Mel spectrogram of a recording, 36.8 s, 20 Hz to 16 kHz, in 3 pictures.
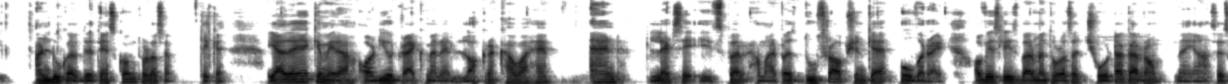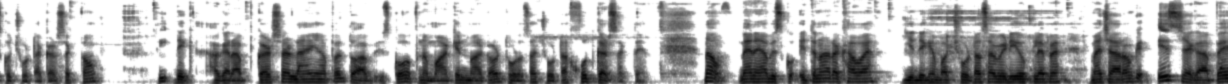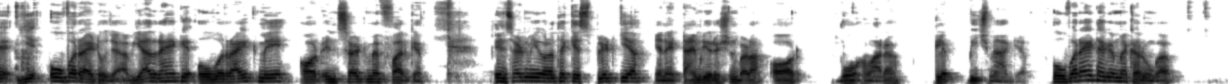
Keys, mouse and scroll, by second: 0.1 ctrl+z, 10.7 click, 11.0-25.9 drag, 36.4 click.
